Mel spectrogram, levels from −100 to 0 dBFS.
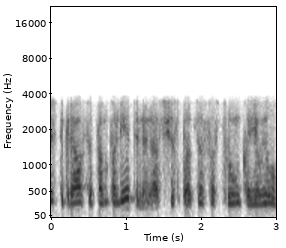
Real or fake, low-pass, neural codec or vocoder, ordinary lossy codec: fake; 3.6 kHz; vocoder, 44.1 kHz, 80 mel bands, Vocos; Opus, 32 kbps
